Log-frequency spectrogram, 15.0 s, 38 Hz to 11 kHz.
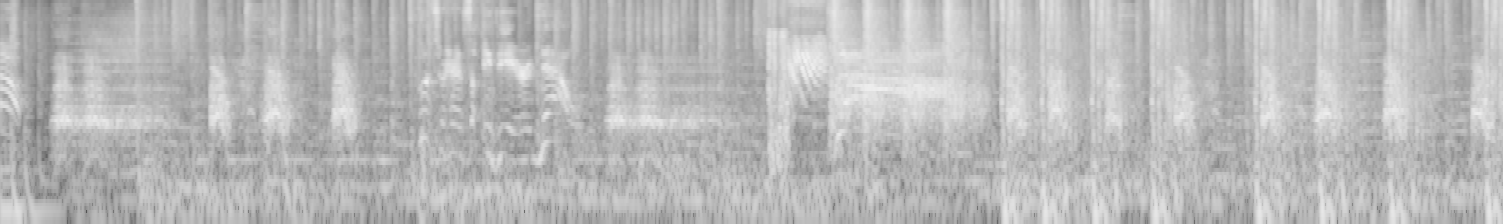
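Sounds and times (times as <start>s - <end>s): gunshots: 7.6s - 15.0s.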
